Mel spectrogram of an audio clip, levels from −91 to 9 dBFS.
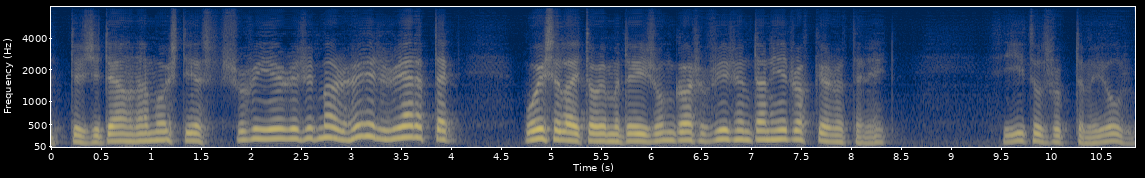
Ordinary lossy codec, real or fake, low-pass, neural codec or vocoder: none; fake; none; codec, 16 kHz, 0.2 kbps, FocalCodec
